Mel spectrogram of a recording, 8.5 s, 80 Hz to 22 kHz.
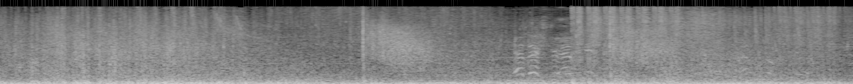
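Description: Explosions and booming combat noise in the online shooter Planetside 2, a continuous loud rumble of blasts and gunfire with in-game voice lines over it.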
